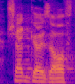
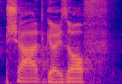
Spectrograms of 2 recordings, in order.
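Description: First: Shad said with a short "a" and no r; corrected name pronunciation. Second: Shard said with an r-coloured "ar" vowel; mistaken name pronunciation. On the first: Host correcting a film character's name, Shad said with short "a". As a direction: say "Shad" to rhyme with "had". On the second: Host unsure of a film character's name, Shard said with "ar". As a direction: say "Shard" with the long "ar" of "hard". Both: Real, not acted. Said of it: "Is it Shard or Shad?".

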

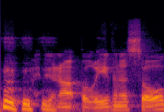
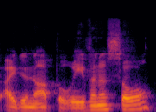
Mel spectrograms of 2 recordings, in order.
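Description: First: Insisting on his own disbelief, weight on "I"; stress on I. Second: "soul" lifted with a rising tune; firm disbelief, landing on "soul"; stress on soul. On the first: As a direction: hit the word "I" hard. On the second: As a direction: lean on the word "soul" and let it rise. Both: Real, not acted. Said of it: "said twice, deliberately".

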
